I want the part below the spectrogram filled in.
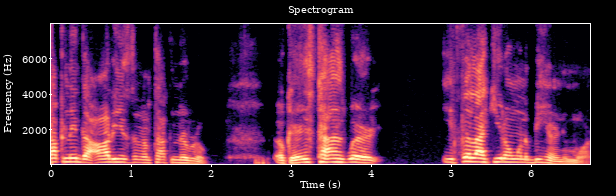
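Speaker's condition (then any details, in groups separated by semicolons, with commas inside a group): Cerebral palsy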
